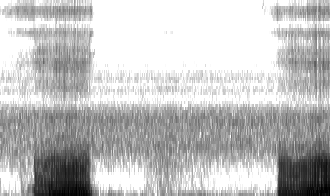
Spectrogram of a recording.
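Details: Pug asleep, giving two low, harmonic snores of about a second each, separated by a silent gap of nearly three seconds.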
